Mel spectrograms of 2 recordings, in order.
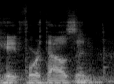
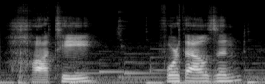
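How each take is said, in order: First: The name is said as one syllable, like 'hate'. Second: The name is said as two syllables, 'ha-tee'.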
